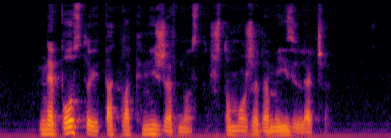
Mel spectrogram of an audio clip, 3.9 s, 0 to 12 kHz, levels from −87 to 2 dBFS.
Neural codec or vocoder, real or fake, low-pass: codec, 44.1 kHz, 7.8 kbps, DAC; fake; 10.8 kHz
